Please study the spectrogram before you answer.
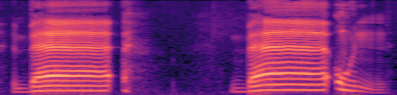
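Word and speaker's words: باء: C'est-à-dire, c'est pas ba, ba. Non, non, non. Ba, baoun. C'est comme ça que ça se prononce.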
